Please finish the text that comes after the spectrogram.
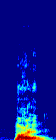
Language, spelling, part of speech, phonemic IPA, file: Dutch, morrelen, verb, /ˈmɔ.rə.lə(n)/, Nl-morrelen.ogg
- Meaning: to fiddle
